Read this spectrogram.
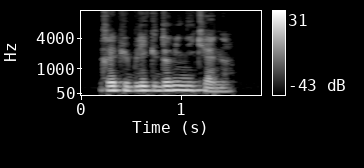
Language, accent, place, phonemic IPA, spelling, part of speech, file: French, France, Paris, /ʁe.py.blik dɔ.mi.ni.kɛn/, République dominicaine, proper noun, LL-Q150 (fra)-République dominicaine.wav
- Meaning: Dominican Republic (a country in the Caribbean)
